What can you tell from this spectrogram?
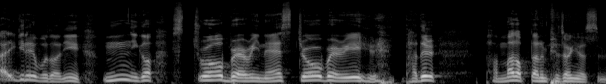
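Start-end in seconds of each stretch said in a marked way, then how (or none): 1.1-3.8 showy rolling English pronunciation of strawberry. Retelling a young woman showing off at a fancy restaurant, with rolled English pronunciation. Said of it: "발음을 굴리는 거예요".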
